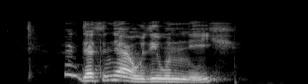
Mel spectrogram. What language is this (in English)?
Kabyle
